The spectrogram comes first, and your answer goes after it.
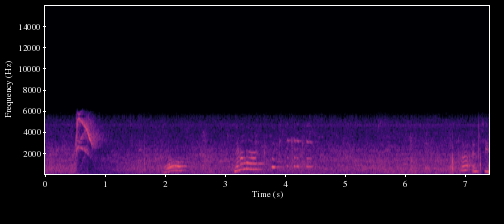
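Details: A 7-week-old female serval kitten gives short, bird-like chirps that sweep up and then down, repeated in small bursts.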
